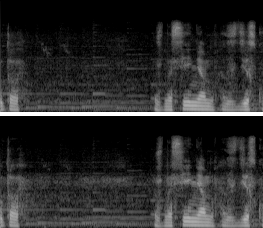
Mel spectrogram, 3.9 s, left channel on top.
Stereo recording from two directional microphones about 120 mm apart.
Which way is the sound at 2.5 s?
25° left (ahead or behind).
